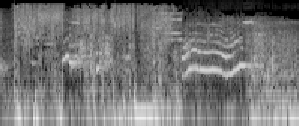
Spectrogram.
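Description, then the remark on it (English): A played-back recording of a dog dying: the dog whimpers and yelps in high, wavering cries over a noisy, muffled background, the pitched whines rising and falling in a drawn-out sequence near the end. “Well, no, I'm just saying I have, like, audio of how he died.”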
